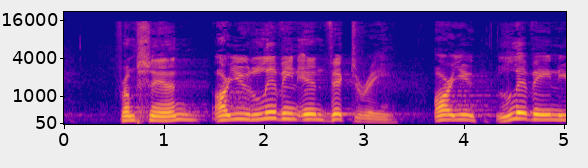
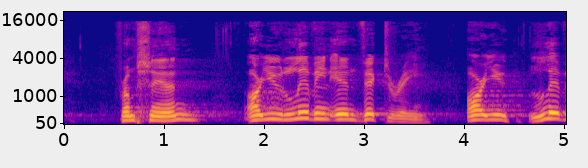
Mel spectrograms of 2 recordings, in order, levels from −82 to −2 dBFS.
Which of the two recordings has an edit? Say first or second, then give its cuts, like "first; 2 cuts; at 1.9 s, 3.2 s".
first; 1 cut; at 1.4 s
